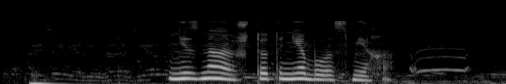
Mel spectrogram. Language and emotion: Russian, sad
